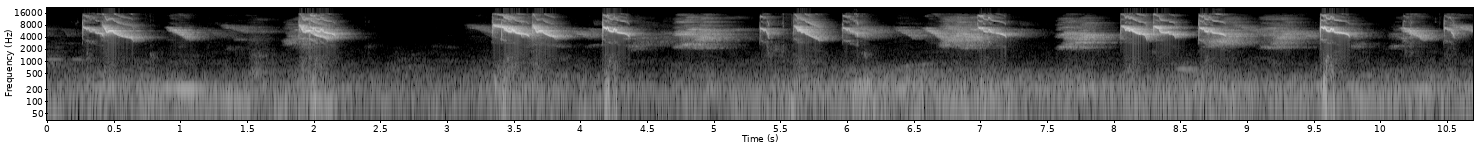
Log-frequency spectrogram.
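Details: Male buxtoni white-eye (pleci), a therapy sound to make lazy males sing. Scattered high chirps open the passage, then build into a busy, continuous twittering of descending notes.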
